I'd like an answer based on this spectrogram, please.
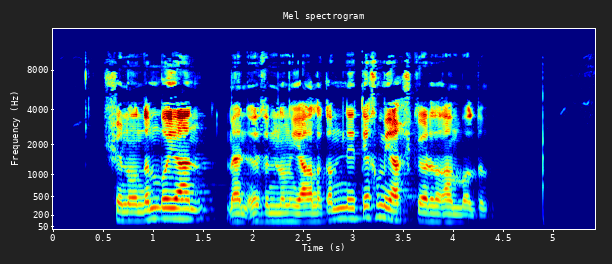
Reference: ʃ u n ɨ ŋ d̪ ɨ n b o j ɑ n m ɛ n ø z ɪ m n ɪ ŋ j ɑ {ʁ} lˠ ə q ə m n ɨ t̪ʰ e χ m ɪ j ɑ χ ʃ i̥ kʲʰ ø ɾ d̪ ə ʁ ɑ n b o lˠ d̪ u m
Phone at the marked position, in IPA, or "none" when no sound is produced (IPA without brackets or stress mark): ʁ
